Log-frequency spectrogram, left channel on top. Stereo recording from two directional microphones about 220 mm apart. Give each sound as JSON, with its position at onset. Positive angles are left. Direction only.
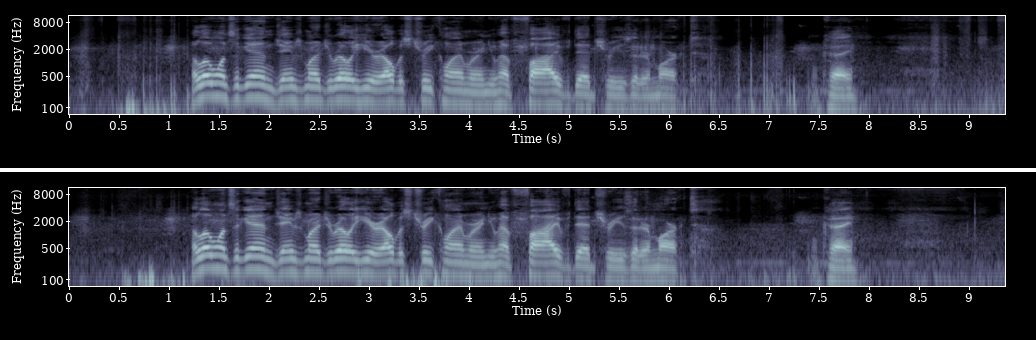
{"t": 1.2, "sound": "speech", "side_deg": -5}
{"t": 5.6, "sound": "speech", "side_deg": -30}
{"t": 7.5, "sound": "speech", "side_deg": 0}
